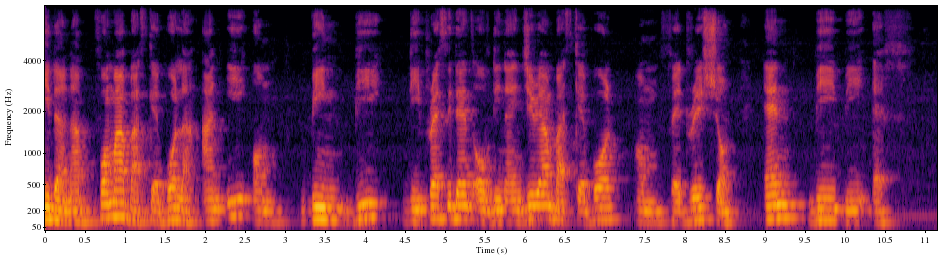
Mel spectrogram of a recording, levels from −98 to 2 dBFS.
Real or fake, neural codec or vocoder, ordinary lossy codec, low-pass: real; none; none; none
